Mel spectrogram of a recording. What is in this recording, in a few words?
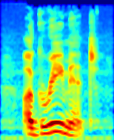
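"agreement", English word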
